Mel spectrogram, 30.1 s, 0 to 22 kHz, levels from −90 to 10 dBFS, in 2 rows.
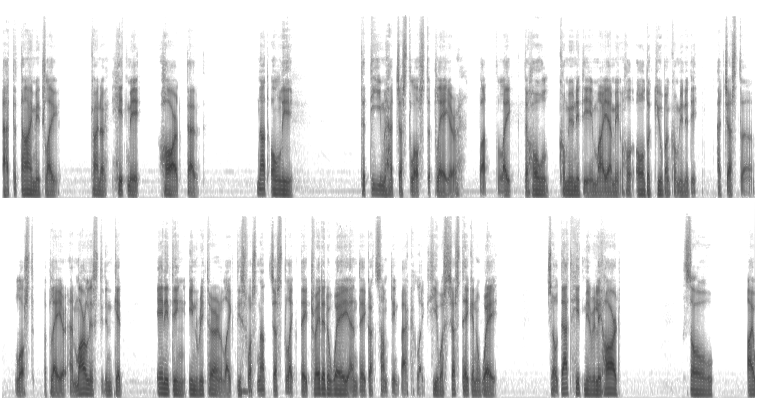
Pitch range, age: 80-95 Hz, 30-49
